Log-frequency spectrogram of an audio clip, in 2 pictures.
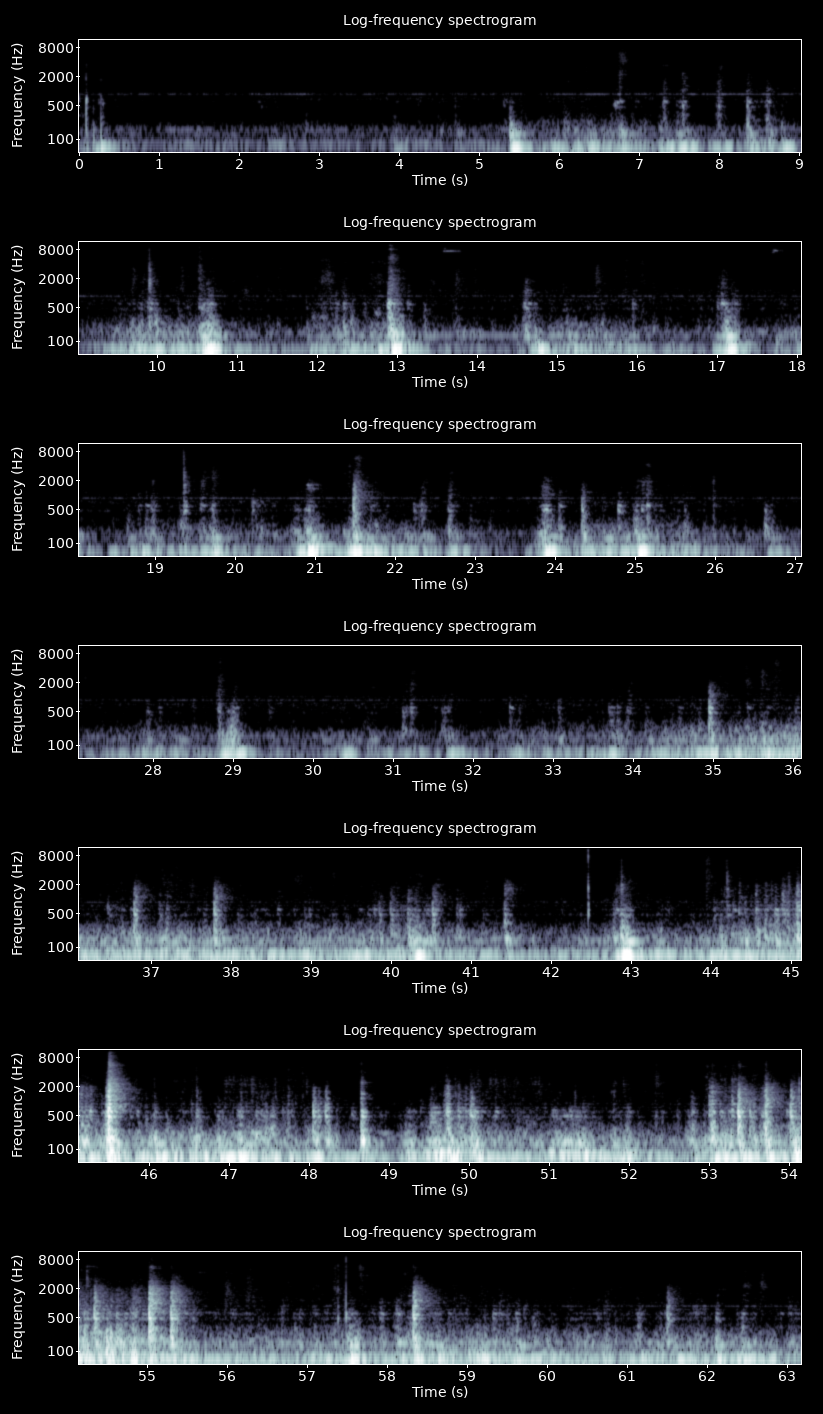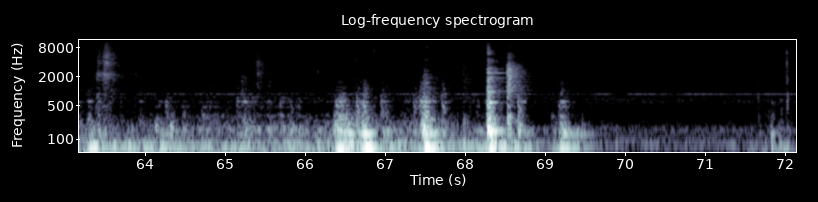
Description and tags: garage trash record wagon
trash, record, garage, wagon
